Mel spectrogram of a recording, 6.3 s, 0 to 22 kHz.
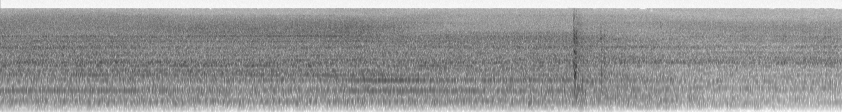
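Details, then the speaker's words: Brown & Sharpe 618 Micro Master surface grinder, hydraulic table on full travel, before adding oil: steady whirring hum with rough churning of the fluid, table pauses and jerks; pump aeration suspected from low hydraulic oil. "you'll see the herky-jerkiness of it, and you'll hear the noise of the hydraulic fluid in here. I can hear it churning."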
